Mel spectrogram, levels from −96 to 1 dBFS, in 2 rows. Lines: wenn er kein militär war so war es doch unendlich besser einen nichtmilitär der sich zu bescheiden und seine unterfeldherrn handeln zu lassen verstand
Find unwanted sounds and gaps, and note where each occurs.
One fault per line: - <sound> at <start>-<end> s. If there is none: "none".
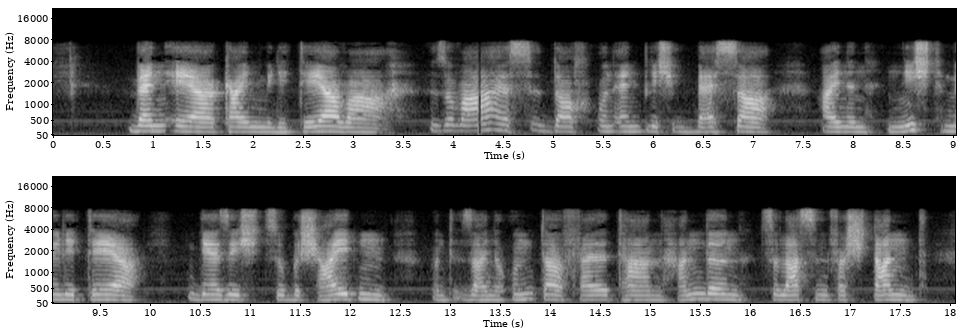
- dropout at 4.2-4.3 s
